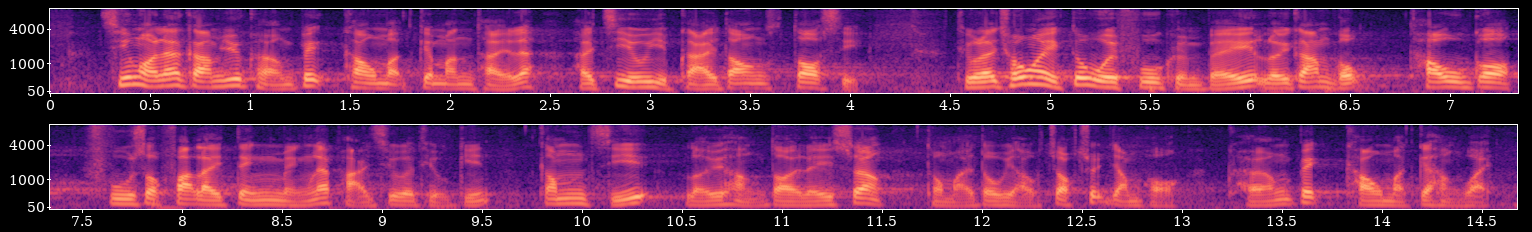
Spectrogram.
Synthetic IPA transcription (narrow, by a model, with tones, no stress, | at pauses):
t͡sʰiː˨˥ŋɔː˨˧jlɛː˥kaː˧mjyː˥kʰœː˨˩ŋpɪ˥kʰːɐ˧wmɐ˨t̚kɛː˧mɐ˨nt̪ʰɐ˨˩jlɛː˥hɐ˨jt͡siː˥liː˨˥wjiː˨˩p̚kaː˧jt̪ɔː˥ŋt̪ɔː˥sḭː˨˩ | t̪ʰi˨˩wlɐ˨jt͡sʰo˨˥wŋɔː˨˧jɪ˨k̚t̪o˥wuː˨˧jfuː˨˧kʰyː˨˩npe˨˥jlɵ˨˧ɥkaː˥mkʊ˨˧˥k̚t̪ʰɐ˧wkɔː˧fuː˨sʊ˨k̚faː˧t̚lɐ˨jt̪ɪ˨ŋmɪ˨˩ŋlɛː˥pʰa̰ː˨˩jt͡sʰi˧wkɛː˧t̪ʰiː˨˩wkiː˨˥n | kɐ˧mt͡siː˨˥lɵ˨˧ɥɦɐ˨˩ŋt̪ɔː˨jle˨˧jsœː˥ŋt̪ʰʊ˨˩ŋmaː˨˩jt̪o˨wjɐ̰˨˩wt͡sɔː˧k̚t͡ʃʰɵ˥t̚jɐ˨mhɔ̰ː˨˩ | kʰœː˨˥ŋpɪ˥kʰːɐ˧wmɐ˨t̚kɛː˧hɐ˨˩ŋwɐ̰˨˩j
